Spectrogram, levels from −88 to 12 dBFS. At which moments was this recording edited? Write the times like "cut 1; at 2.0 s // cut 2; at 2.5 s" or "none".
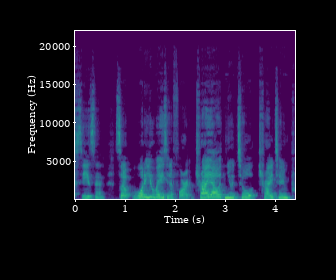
none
